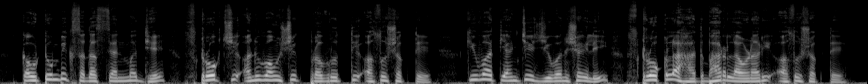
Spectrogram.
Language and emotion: Marathi, neutral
